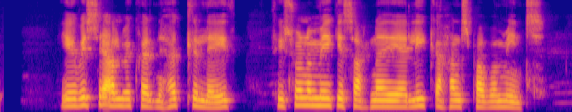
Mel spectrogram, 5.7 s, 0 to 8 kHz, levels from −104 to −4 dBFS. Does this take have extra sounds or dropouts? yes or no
no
